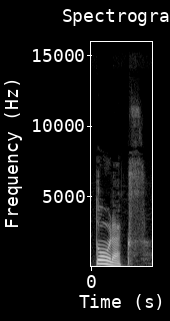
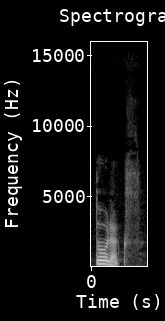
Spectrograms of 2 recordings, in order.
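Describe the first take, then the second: The two takes are said the same way.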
